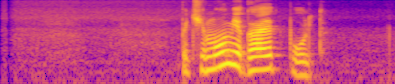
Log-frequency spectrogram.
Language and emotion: Russian, neutral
